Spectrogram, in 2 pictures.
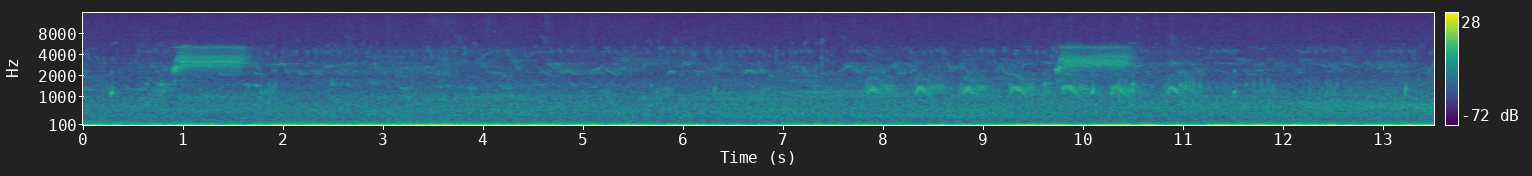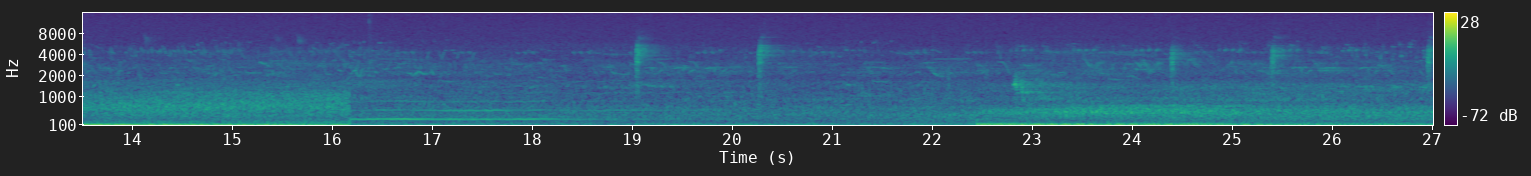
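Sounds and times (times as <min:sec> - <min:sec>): steady low rumble: 0:00.0 - 0:16.2, 0:22.5 - 0:27.0
wild turkey calling: 0:07.3 - 0:13.4, 0:22.5 - 0:27.0.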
